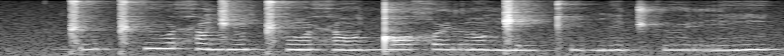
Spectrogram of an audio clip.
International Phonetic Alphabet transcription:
ɡ͡ǁʉǁʰʉu̯ħɔ̃d͡ʑõ ǁʰõ ħɔ̃ŋ͡ǃɔχʉrɔ̃ ŋ͡ǁikʼibĩt͡ʃʼʉy̯ rĩ

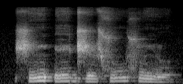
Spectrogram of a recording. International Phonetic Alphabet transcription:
ʃĩ ʔed͡ʒɯɭ susʷĩʊ̯

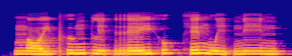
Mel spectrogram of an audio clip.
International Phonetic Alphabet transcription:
nɔː˩˦jpʰɯ˦˥ŋ pli˨˩t̚reː˦˥jhu˥˩k̚he˥˩n wi˨˩ʔni˧n

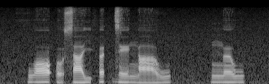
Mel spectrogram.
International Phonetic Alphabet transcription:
hwɔ˨˦ʔo̰˧˨sa˨˦j ʔə˦˥t̚ze˧ŋa˨˦w | ŋə˧w

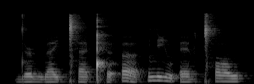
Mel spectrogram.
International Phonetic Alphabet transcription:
də˞˨mbæ˨i̯ ǀʰæ˨ǃʰə˨ ʔʌ˦˨ | li˦˨u̯ʔɛ˨v ǀʰɔ˦u̯

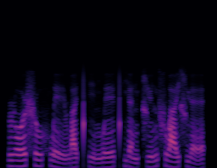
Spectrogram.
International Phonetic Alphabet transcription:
ɻo˧˥ʊ̯ʂu˧˥ xwe˨˩ɪ̯ɻwa˦ɪ̯t̪ʰi˨˩n̪we˧˥ɪ̯ t̪ʰjɛ˨˩nt͡ɕy˧˥n ʂwa˧˥ɪ̯ɕɥɛ˨˩˦

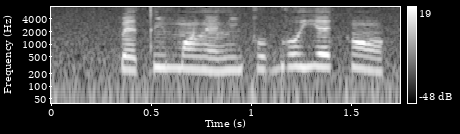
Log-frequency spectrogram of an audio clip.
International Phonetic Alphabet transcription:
k͡pɛ˨tĩ˧ mɔ̃˧lɛ̃˨lĩ˧ko˧ ɡo˦jɛ˦ kɔ̃˦˨

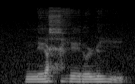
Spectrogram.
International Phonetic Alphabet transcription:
neħɦeɾɯ ɳi

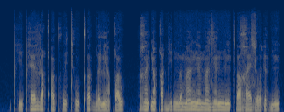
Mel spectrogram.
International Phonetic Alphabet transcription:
pʰi˨pʰɛ˦˥ vi˨ qʼu˨˥ kʷʰi˨ tʰu˨˩˦ kʼʌ˧˥˧ɡ͡bə˨˩˦ lʲã˨˩˦qu˧˥˧ | ʁɛ̃˦˥ɠɛ̃˦˥qə˦˥ɡ͡bi˧˥˧ ŋ͡mə˧˥˧mã˦˥ ŋɛ̃˧˥˧mã˥˧zɛ̃˦˥ ŋ͡mĩ˦˥tʼʌ˥˧ ʁɛ˧˥˧zo˨˥ ɗə˧˥˧ɡ͡bĩ˦˥

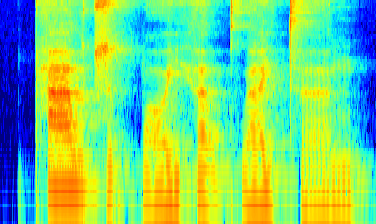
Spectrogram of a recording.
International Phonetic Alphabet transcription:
pʰaː˥wt͡sʊ˨k̚ pɔː˨˩jhɐ˥w kʷʰaː˧jt̪ʰɐ˨˧ŋ

